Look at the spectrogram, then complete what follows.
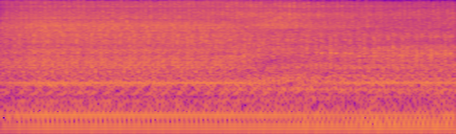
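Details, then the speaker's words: Old Ford diesel tractor with mechanical injection, after radiator reinstall and adjustments: steady idle with an even quick injector tick, about three per second, no knocks; normal diesel idle. "I made a few more adjustments and now the only ticking I hear is the normal ticking of a mechanical injection on a diesel tractor so I'm happy with that"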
